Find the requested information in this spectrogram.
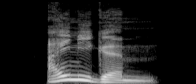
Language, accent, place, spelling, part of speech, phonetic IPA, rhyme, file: German, Germany, Berlin, einigem, adjective, [ˈaɪ̯nɪɡəm], -aɪ̯nɪɡəm, De-einigem.ogg
- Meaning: strong dative masculine/neuter singular of einig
